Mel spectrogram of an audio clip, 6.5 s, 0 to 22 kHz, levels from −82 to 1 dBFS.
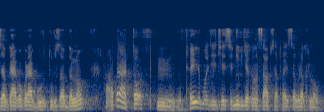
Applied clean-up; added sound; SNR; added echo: neural separator model SepFormer DNS4.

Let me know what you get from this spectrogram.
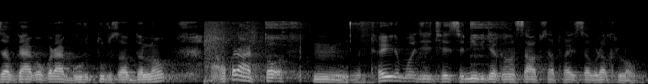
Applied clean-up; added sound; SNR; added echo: none; Hi-hat + Shatter; 20 dB; none.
